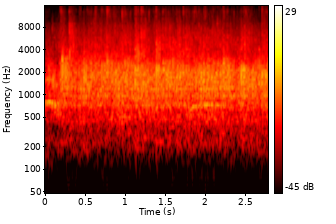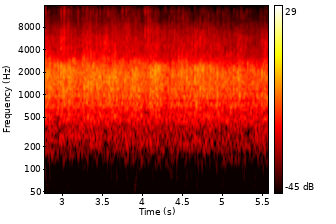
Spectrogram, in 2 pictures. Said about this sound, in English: They recently went to the North Shore Jazz Festival, and they're the first jazz combo in our school's history to ever place at a major jazz festival, so they deserve a round of applause for that.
